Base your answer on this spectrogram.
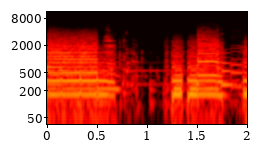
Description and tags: Randomly played, spliced and quantized guitar track.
